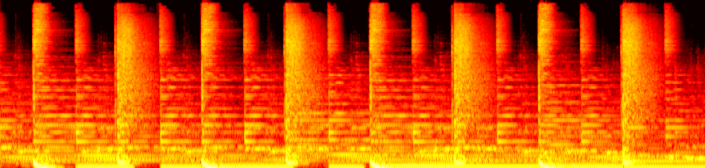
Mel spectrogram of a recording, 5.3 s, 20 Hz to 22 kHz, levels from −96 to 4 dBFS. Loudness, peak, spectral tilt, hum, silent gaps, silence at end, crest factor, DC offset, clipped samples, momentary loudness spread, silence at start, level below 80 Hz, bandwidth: -14 LUFS; 0 dBFS; -4 dB/octave; none; none; 0 s; 12 dB; under 0.1%; under 0.1%; 7 LU; 0 s; -16 dBFS; over 20 kHz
